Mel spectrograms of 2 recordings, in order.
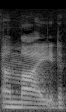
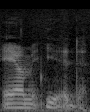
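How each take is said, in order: First: The last syllable has a long 'eye' vowel. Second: The last syllable has a short 'ih' vowel. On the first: The speaker calls it wrong. "Looks like amide" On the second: The speaker calls it right. "but it's pronounced amid"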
